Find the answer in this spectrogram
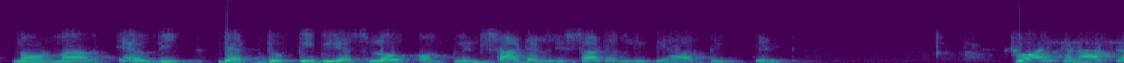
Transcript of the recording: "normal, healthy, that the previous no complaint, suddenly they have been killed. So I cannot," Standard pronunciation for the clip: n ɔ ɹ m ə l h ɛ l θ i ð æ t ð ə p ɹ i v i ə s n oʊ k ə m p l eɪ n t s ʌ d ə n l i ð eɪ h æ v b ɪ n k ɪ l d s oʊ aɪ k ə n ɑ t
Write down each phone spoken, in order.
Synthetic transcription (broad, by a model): n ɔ ɹ m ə l h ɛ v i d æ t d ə p i b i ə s n oʊ k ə m p l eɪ n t s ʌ d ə n l i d eɪ h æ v b ɪ n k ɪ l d s oʊ aɪ k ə n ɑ t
